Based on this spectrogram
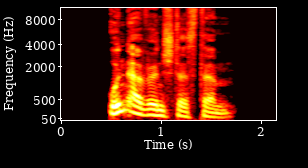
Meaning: strong dative masculine/neuter singular superlative degree of unerwünscht
- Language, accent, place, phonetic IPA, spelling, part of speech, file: German, Germany, Berlin, [ˈʊnʔɛɐ̯ˌvʏnʃtəstəm], unerwünschtestem, adjective, De-unerwünschtestem.ogg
